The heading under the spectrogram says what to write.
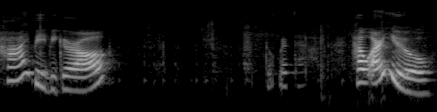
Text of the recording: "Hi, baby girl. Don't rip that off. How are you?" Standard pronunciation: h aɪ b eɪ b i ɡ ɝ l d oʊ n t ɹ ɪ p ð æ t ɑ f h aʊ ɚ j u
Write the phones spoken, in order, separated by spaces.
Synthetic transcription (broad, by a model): h aɪ b eɪ b i ɡ ɝ l d oʊ n t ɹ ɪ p ð æ t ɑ p h aʊ ɚ j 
